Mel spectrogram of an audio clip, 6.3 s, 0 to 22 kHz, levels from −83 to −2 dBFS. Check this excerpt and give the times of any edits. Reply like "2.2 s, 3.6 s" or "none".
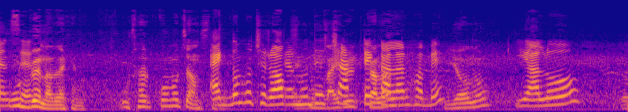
2.9 s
